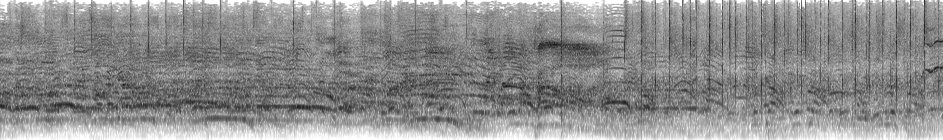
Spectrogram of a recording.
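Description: Crowd of spectators and cornermen shouting and yelling over one another at a cage fight. In the second half, a quick run of sharp clicks joins the voices.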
